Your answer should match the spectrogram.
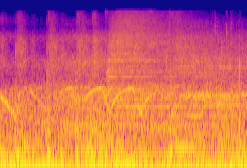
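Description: Police car siren sounding in fast up-and-down sweeps, a few a second, fading out about a second in, over low background music.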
